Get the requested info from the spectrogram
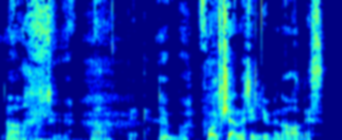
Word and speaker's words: Juvenalis: Satiriken Juvenalis, uttalas det så tror jag. – Säkert. – Juvenalis.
